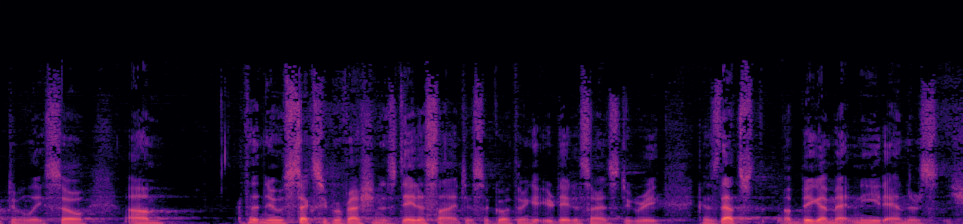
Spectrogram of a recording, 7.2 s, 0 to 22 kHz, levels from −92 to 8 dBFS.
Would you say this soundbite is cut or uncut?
uncut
